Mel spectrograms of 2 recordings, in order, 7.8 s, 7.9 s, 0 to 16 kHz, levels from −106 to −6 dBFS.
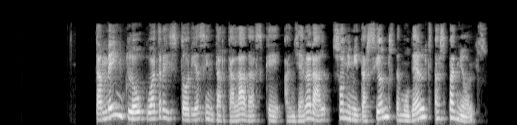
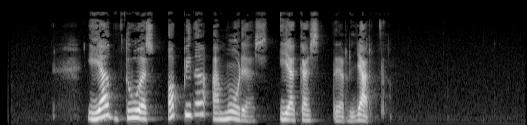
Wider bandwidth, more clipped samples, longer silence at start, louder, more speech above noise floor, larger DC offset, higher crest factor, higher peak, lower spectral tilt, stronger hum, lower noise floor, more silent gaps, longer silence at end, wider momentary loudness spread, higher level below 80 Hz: second, 8.2 kHz vs 11 kHz; neither; about the same, 1.45 s vs 1.35 s; first, -21 LUFS vs -25 LUFS; first, over 69 dB vs 54 dB; neither; about the same, 20 dB vs 22 dB; first, -2 dBFS vs -6 dBFS; second, -4.5 dB/octave vs -6 dB/octave; neither; first, under -90 dBFS vs -80 dBFS; neither; second, 0.5 s vs 2.15 s; second, 8 LU vs 15 LU; first, -62 dBFS vs -80 dBFS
